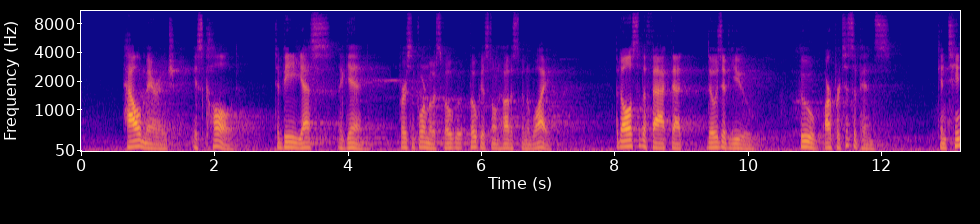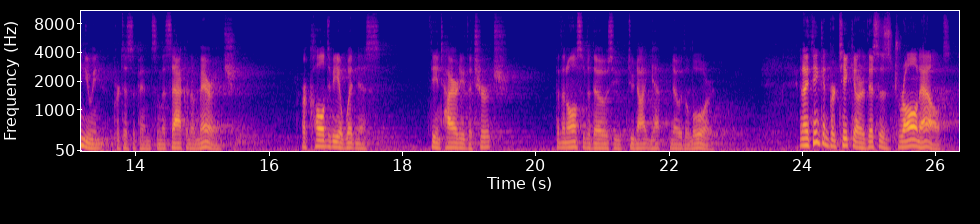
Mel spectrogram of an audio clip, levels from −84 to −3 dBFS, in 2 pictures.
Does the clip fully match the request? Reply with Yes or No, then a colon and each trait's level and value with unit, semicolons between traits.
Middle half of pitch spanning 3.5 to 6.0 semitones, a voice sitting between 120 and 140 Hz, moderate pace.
No: average, 4.8 semitones; low, 105 Hz; average, 155 wpm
